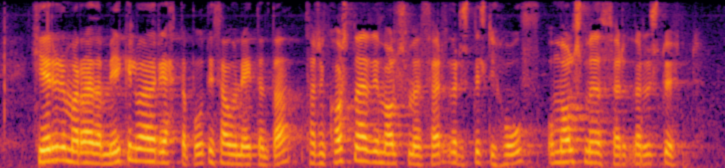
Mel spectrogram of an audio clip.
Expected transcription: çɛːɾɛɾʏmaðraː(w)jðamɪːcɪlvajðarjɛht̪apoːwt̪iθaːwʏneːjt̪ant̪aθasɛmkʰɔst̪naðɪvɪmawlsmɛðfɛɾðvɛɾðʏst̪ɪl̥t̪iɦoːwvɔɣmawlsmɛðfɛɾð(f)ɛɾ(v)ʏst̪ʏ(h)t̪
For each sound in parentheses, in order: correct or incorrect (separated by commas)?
incorrect, incorrect, incorrect, correct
